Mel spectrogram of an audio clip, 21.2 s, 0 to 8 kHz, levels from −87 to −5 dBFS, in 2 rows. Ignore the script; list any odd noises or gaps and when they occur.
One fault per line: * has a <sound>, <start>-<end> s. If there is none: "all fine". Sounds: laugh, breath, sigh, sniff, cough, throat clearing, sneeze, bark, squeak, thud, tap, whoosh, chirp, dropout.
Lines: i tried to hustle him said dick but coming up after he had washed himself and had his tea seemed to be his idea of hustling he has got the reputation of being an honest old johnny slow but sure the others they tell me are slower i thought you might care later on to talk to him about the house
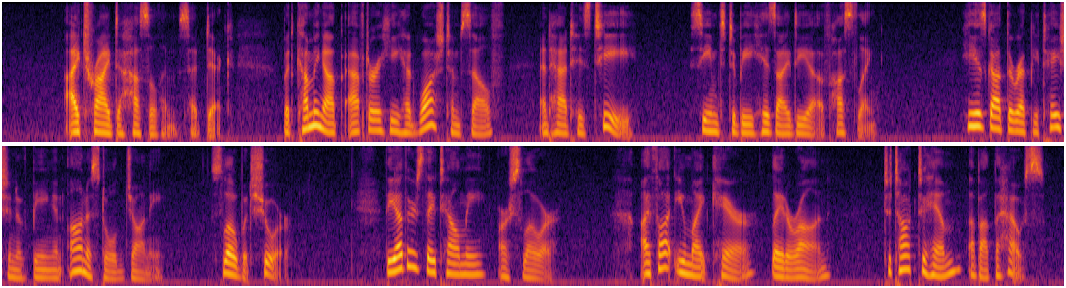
all fine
